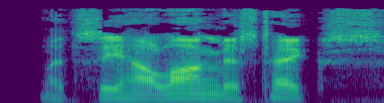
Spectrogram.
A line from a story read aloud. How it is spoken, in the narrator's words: Bello said quietly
